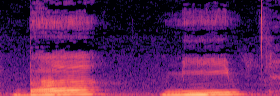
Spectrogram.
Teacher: با اور میم دونوں ہونٹوں کو ملانے سے ادا ہوگا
